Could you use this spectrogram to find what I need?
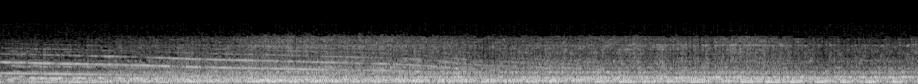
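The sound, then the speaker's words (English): A fire engine siren wails steadily while the fire engine is being driven, its pitch gliding up and down over a loud rumbling motor, continuous for the whole stretch with no talking. “Boy, when I roll past the Elks Club with a siren going 70 and me going 30, those guys will be wild.”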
